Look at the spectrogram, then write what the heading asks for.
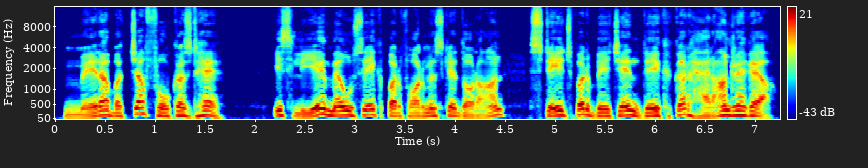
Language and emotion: Urdu, surprised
